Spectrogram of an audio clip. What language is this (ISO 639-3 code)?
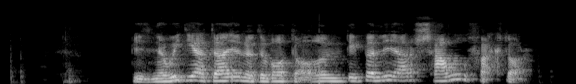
cym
